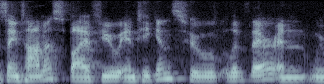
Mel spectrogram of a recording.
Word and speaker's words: Antigua: Fun fact, that is how you say the name of that island. It is not Antigua. Ironically, it's anglicized by the Americans to be Antigua because of the Spanish influence, which is the word means ancient, but the locals call it Antigua.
